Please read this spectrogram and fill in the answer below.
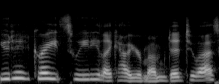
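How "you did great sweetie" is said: gushing, overly friendly, fluffy, pitched-up sugary tone. Asking for tough love instead of a mom's gentle praise: mock overly friendly praise. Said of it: "fluffy, overly friendly".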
